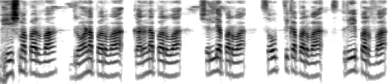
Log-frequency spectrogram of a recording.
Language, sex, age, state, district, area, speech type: Sanskrit, male, 18-30, Karnataka, Bagalkot, rural, spontaneous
